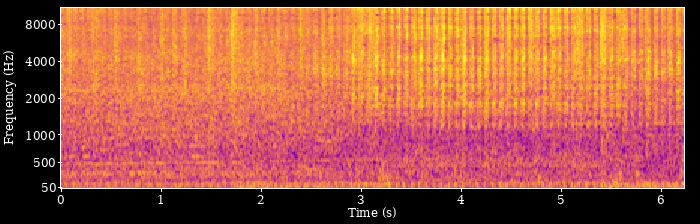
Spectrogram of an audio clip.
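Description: Yamaha Aerox scooter engine running with a loud, rapid, even chopping noise, the 'helicopter' sound. The mechanic suspects a fault in the crankshaft or connecting rod.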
